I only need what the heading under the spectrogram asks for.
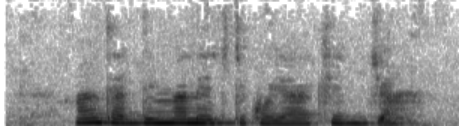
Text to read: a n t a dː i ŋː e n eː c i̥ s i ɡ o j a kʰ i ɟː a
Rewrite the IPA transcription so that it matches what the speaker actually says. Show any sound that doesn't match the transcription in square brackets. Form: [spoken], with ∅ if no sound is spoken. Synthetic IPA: a n t a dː i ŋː [a] n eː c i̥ [t] i [k] o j a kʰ i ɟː a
